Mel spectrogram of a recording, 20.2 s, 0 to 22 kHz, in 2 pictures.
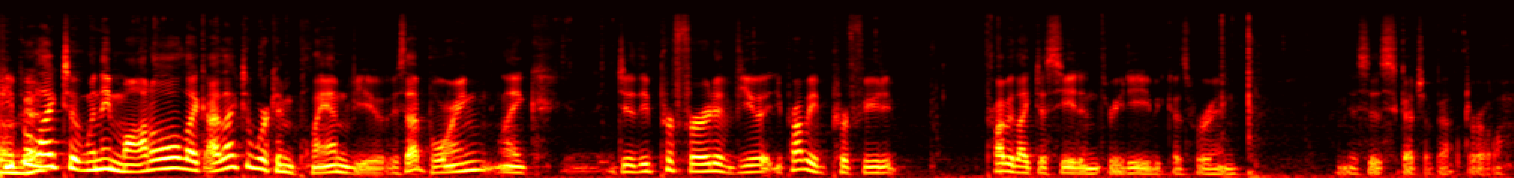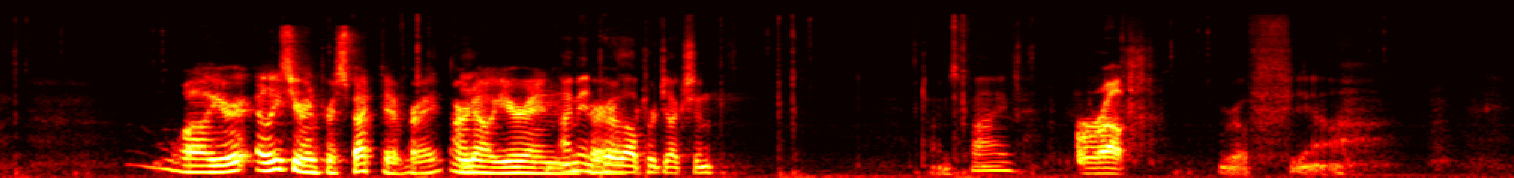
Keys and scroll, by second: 0.6 space, 1.3 h, 3.9 m, 6.6 x, 8.1-10.1 typing, 12.8 typing, 14.8-16.1 typing, 16.4 Return, 17.9 space.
